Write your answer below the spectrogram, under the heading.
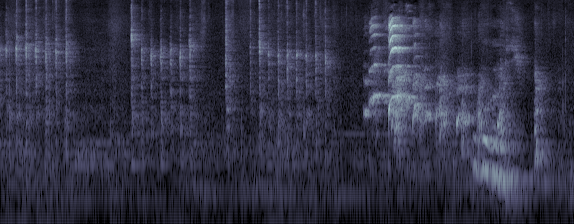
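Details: Ca de Bou pups, four weeks old, offspring of Bea and Bubu: bursts of fast clicking taps for several seconds, then a loud cluster of high, whistly yelps sliding downward into lower whining cries.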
